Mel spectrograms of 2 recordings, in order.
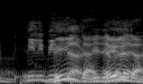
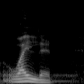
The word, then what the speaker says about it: Wilder: Es él, bueno, es alemán, pero como de origen alemán, habría que decir Billy Wilder. – Pero bueno, como se nacionalizó norteamericano, pues lo pronunciamos a la inglesa, ¿no? Wilder.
